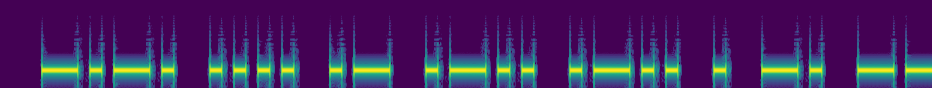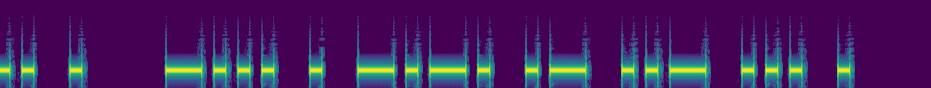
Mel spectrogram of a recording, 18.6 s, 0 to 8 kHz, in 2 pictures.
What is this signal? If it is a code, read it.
Morse code, heard as a keyed tone, about 10 wpm, 610 Hz. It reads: CHALLENGE BECAUSE
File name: 2011-07-mp3 / n21 GREETINGS FROM SINGAPORE 10wpm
